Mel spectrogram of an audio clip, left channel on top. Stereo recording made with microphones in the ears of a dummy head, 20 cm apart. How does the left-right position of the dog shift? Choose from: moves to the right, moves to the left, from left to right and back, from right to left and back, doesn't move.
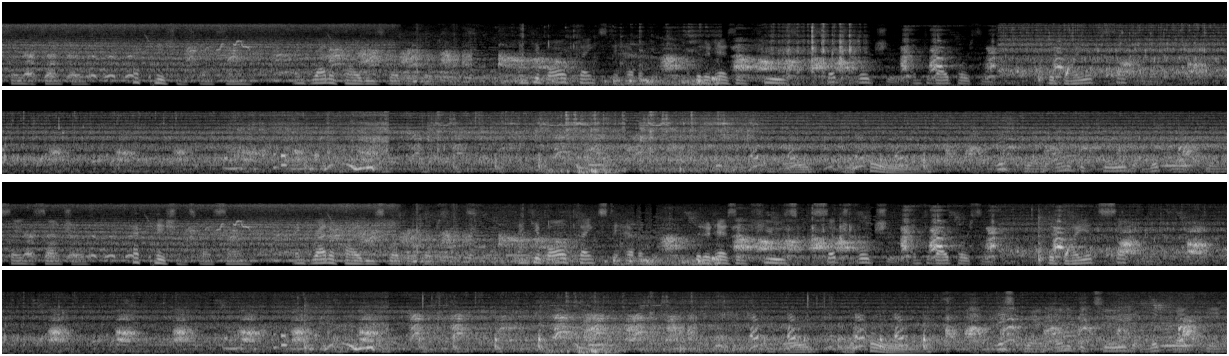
moves to the right.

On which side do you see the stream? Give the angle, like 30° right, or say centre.
40° left.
